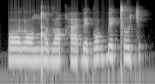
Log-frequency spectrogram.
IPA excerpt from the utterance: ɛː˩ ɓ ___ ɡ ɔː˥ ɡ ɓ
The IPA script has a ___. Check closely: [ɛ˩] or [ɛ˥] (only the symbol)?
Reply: ɛ˩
